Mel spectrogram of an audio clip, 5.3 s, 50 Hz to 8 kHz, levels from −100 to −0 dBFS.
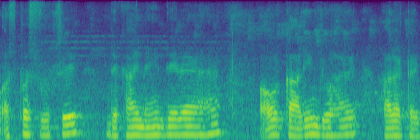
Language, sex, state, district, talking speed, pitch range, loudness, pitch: Hindi, male, Bihar, Katihar, 170 wpm, 120-135 Hz, -18 LUFS, 130 Hz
